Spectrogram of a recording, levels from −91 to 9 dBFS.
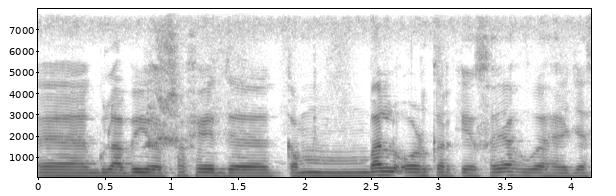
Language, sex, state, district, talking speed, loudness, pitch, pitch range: Hindi, male, Bihar, Gopalganj, 175 wpm, -29 LUFS, 145 Hz, 140-150 Hz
